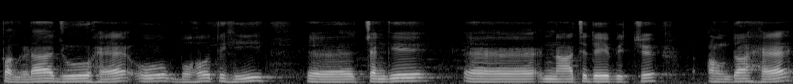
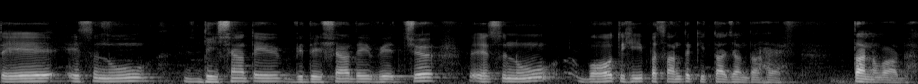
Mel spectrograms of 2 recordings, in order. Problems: none marked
